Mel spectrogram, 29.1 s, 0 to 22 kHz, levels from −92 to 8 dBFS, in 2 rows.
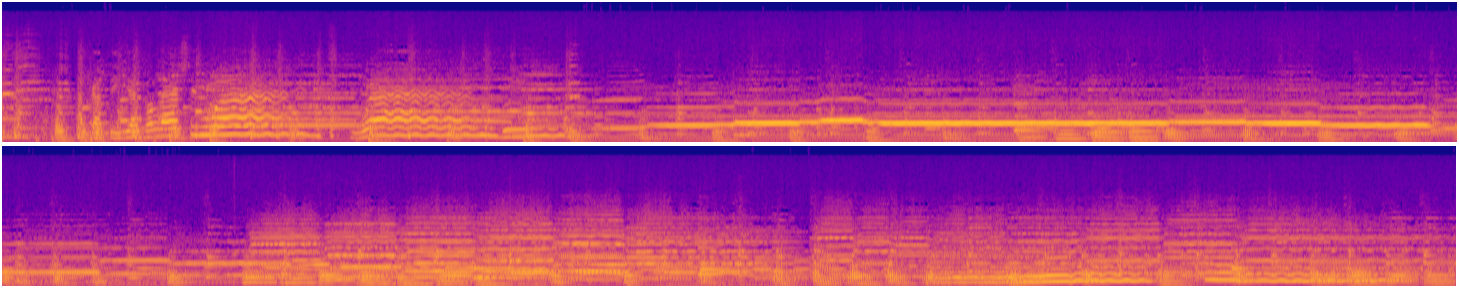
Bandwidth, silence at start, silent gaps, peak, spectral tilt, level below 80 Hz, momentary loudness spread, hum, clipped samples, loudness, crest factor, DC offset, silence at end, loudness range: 12.5 kHz; 0 s; none; -2 dBFS; -8.5 dB/octave; -42 dBFS; 10 LU; none; under 0.1%; -16 LUFS; 14 dB; 0.5%; 0 s; 7 LU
